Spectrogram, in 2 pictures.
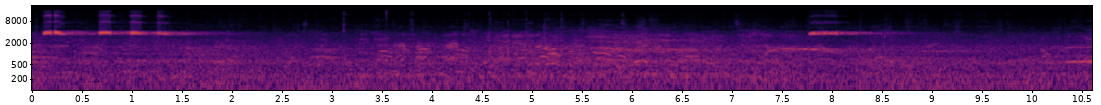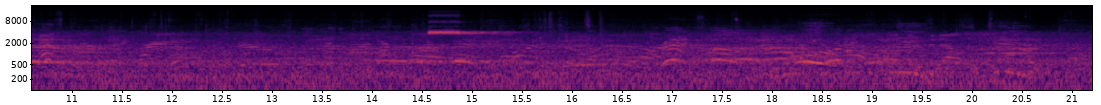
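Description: Overlapping voices of coaches and spectators shouting in an arena during a wrestling bout. A few short, sharp high-pitched sounds cut through: a cluster at the start, one near eight seconds in and one near fifteen.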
